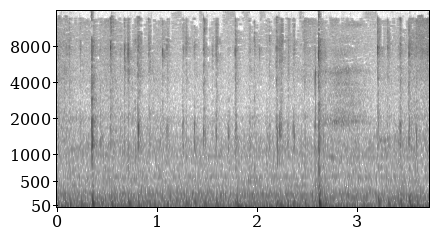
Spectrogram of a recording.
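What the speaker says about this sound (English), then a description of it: "I type in my email address here" Quiet, steady typing on a computer keyboard while entering an email address, soft irregular key clicks with a couple of slightly heavier taps, alone without talk.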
